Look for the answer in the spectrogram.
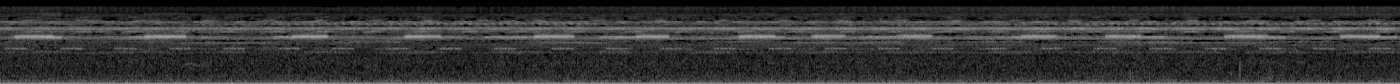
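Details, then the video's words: An evening park chorus of crickets: unbroken shrill trilling with steady beats swelling just under once a second, a lower pulsed tone repeating alongside, soft ambient hiss. "Park Serenade: Cricket Sounds in a Peaceful Park | Evening Ambience"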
